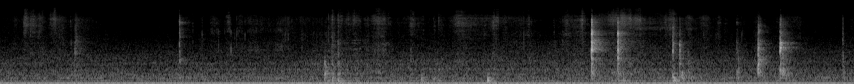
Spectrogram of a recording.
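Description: Scattered light metallic clinks and knocks of parts being handled by hand in a car's engine bay, a few of them close together near the end, over a steady low hum.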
